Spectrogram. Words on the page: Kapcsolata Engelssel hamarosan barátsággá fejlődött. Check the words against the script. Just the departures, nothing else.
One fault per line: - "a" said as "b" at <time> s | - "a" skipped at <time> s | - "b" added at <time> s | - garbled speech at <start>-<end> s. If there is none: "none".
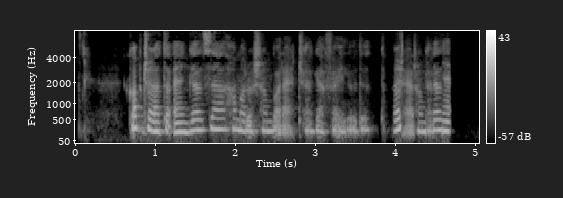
- garbled speech at 4.0-4.7 s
